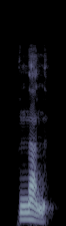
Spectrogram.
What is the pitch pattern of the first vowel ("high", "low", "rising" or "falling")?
falling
